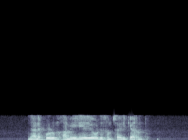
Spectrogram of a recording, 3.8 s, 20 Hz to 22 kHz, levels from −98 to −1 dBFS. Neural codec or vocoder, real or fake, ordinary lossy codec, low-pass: none; real; AAC, 16 kbps; 7.2 kHz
